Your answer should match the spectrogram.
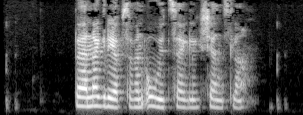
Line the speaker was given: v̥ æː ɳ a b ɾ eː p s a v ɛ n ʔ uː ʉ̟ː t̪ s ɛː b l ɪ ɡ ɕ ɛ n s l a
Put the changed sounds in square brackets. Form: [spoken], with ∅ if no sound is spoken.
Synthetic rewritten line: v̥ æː ɳ a [ɡ] ɾ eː p s a v ɛ n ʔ uː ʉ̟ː t̪ s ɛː [ɡ] l ɪ ɡ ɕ ɛ n s l a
